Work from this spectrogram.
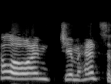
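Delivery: very high, loud voice. Mocking a newer performer of Kermit the Frog: Kermit the Frog voice. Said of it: "Steve Whitmire doing Kermit the Frog nowadays, where he's like".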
